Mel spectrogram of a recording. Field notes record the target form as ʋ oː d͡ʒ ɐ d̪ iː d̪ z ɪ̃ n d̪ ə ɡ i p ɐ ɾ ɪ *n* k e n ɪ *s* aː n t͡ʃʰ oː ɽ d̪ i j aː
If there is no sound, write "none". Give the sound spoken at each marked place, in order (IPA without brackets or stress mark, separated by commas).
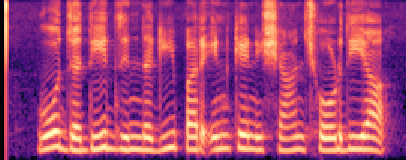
n, ʃ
